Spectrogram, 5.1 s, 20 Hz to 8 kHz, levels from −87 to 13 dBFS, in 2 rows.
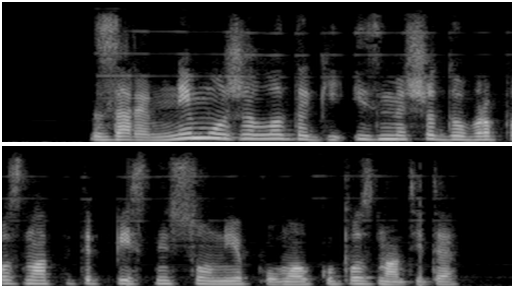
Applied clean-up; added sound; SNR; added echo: neural mask model DeepFilterNet 3.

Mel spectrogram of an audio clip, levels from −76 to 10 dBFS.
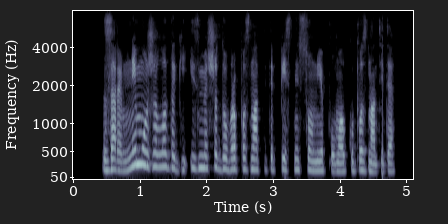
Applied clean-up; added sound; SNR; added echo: none; none; none; none.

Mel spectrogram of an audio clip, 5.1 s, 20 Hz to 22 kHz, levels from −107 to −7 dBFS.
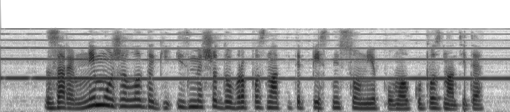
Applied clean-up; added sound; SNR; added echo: none; Bowed string instrument; 10 dB; none.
